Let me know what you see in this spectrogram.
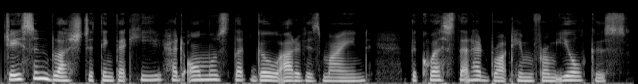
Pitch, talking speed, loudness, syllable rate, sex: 190 Hz, 205 wpm, -18 LUFS, 4.6 syllables/s, female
